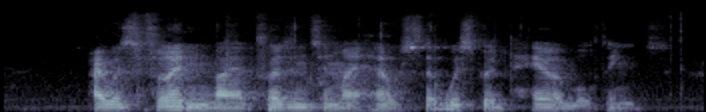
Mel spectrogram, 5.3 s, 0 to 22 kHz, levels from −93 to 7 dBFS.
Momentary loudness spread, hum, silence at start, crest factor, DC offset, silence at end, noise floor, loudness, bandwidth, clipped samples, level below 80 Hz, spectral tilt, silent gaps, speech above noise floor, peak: 13 LU; none; 0.7 s; 22 dB; under 0.1%; 0.5 s; -69 dBFS; -35 LUFS; 13.5 kHz; under 0.1%; -70 dBFS; -6 dB/octave; none; 35 dB; -14 dBFS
